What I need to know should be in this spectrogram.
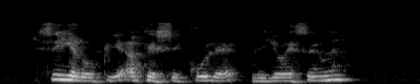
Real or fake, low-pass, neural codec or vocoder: fake; 7.2 kHz; codec, 24 kHz, 6 kbps, HILCodec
